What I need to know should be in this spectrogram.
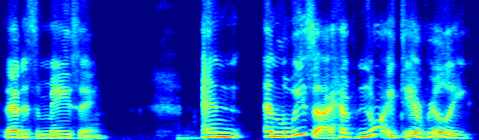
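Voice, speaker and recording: A woman's voice: a little high, animated, measured pace. A woman hosting a live online talk show, greeting viewers and introducing her guest with effusive enthusiasm. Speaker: host.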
